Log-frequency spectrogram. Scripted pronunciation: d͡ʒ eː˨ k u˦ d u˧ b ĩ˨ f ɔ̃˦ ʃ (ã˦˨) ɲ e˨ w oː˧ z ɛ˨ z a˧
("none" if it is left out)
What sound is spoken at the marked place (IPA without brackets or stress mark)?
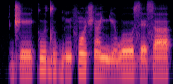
ã˧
